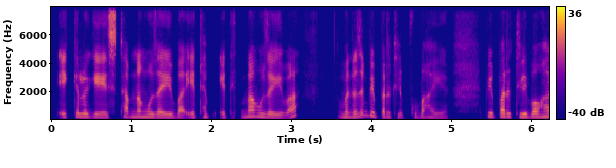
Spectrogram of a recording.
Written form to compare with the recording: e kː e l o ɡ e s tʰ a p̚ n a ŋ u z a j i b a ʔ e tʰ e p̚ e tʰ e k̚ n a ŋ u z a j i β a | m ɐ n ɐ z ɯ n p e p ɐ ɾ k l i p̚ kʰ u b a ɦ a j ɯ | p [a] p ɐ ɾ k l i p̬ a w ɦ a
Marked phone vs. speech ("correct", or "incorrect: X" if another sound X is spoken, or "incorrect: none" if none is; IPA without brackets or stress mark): incorrect: e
